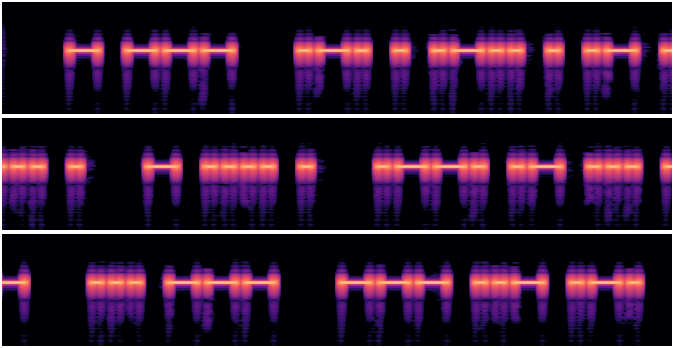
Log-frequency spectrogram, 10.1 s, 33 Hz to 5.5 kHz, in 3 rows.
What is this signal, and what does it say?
Morse code, heard as a keyed tone, about 25 wpm, 600 Hz. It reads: TO RELEASE THE PAST SO OUR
